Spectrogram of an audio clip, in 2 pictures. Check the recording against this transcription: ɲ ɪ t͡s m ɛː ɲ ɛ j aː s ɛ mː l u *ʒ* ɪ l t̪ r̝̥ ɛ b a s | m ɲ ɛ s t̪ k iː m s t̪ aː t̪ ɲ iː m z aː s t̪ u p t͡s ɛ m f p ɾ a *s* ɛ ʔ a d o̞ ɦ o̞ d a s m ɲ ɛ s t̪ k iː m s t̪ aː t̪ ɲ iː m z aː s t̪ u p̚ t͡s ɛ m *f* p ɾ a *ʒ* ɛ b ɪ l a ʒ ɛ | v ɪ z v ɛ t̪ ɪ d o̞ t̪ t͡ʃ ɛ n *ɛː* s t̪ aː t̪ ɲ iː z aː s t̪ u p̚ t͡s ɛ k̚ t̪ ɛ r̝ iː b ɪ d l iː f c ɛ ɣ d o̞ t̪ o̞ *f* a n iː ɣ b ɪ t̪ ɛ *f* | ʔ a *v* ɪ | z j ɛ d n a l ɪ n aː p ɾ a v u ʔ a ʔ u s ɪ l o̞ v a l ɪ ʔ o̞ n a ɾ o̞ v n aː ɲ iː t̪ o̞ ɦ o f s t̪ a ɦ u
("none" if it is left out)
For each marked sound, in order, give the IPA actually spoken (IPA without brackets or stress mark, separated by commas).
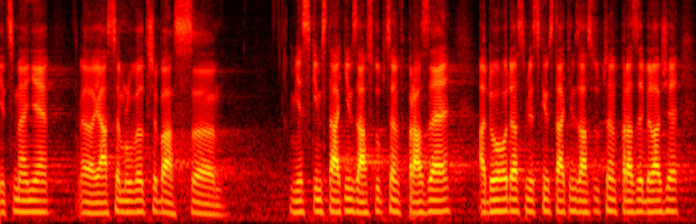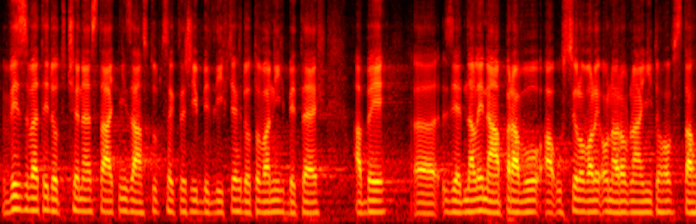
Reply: v, z, f, z, ɛː, v, x, b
